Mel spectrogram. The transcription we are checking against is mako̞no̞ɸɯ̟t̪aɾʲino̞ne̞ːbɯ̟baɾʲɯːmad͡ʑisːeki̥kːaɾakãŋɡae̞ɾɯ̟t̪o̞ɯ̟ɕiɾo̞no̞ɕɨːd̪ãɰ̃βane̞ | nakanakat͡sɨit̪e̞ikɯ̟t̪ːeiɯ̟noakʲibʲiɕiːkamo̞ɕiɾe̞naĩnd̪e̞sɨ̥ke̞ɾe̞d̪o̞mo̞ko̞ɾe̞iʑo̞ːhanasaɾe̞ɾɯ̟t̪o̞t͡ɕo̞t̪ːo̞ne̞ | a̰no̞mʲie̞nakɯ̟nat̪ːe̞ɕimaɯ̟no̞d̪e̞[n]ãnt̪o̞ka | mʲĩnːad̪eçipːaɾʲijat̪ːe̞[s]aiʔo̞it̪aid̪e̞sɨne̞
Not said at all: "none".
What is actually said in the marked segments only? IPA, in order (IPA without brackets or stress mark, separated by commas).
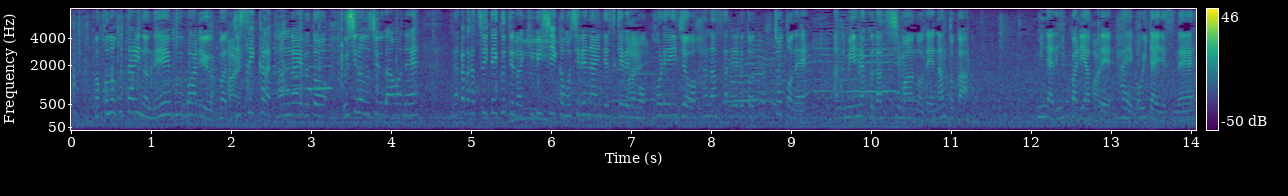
n, h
